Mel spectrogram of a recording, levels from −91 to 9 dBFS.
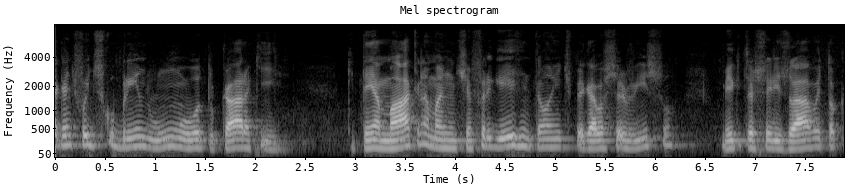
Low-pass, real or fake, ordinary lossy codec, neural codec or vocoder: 7.2 kHz; real; Opus, 64 kbps; none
